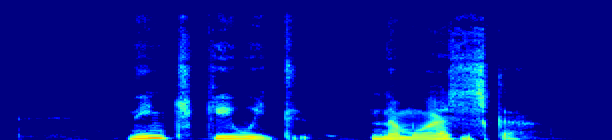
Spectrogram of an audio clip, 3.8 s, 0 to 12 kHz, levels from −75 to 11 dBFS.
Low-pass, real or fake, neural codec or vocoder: 10.8 kHz; fake; vocoder, 44.1 kHz, 128 mel bands every 512 samples, BigVGAN v2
